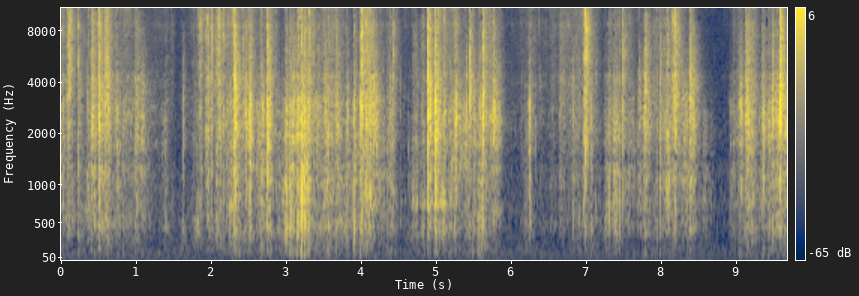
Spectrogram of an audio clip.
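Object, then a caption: Glossy paper magazine pages. A glossy paper magazine is held open in one hand while fingers with painted nails riffle and flip through its stack of thin pages. Dense, bright crinkling and crackling rustles come in rapid bursts, with short quieter gaps between flurries of page movement.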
